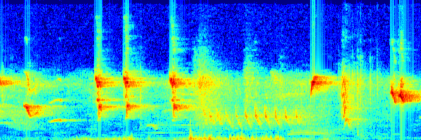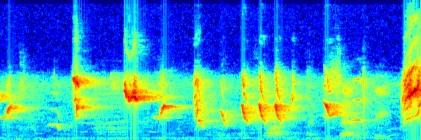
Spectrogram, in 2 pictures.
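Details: East Javan long-tailed shrike pours out a jumbled, high-pitched song of squeaky notes, rattles and buzzy fragments, with a short low rumble beneath early on.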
